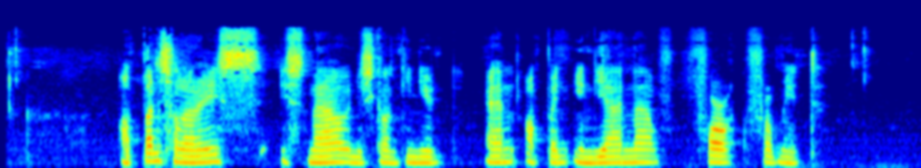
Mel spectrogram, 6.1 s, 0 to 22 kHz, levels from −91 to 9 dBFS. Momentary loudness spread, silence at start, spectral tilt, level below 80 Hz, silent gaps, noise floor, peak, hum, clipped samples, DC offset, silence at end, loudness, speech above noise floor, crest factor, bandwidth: 12 LU; 0.8 s; -4 dB/octave; -62 dBFS; none; -63 dBFS; -4 dBFS; none; under 0.1%; under 0.1%; 0.7 s; -22 LUFS; 40 dB; 20 dB; 11.5 kHz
